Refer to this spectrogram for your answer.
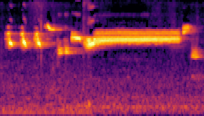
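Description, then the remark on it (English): A song of the rare savanna sparrow, a tiny bird: a few quick, high chips, then a long thin buzzy trill and a short lower note at the end. It is clear and unaccompanied by voices. “And then the song of the rare savanna sparrow. Tiny little bird, and he sings a song which sounds like, tick, tick, I'm so lazy.”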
